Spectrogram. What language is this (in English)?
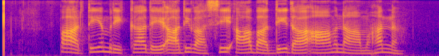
Punjabi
